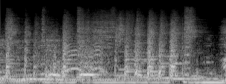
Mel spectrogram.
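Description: Live band playing a fast worship tune: a drum kit beating a quick, steady rhythm over a bass line, with electric guitar.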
